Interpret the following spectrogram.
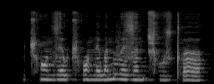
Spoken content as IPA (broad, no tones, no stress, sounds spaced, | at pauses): ʈ͡ʂʰ ɔ̃ n z ɛ w ʈ͡ʂʰ ɔ n ɛ w ɐ n v ɛ z ɐ n t͡ɕʰ ɔ̤ z tʼ ɐ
